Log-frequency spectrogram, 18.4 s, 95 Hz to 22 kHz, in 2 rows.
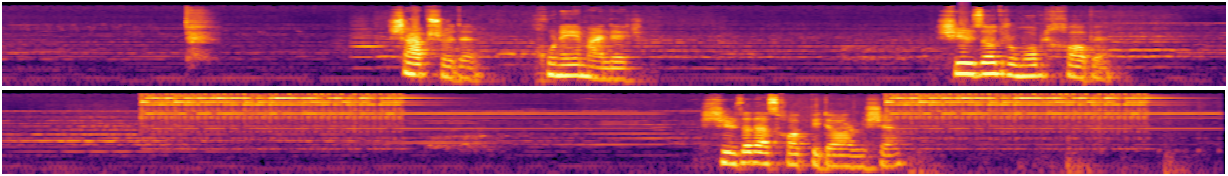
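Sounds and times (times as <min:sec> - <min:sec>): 
speech: 0:03.0 - 0:04.9, 0:07.1 - 0:08.5, 0:14.6 - 0:16.1
old-style telephone bell ringing: 0:10.2 - 0:18.3.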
